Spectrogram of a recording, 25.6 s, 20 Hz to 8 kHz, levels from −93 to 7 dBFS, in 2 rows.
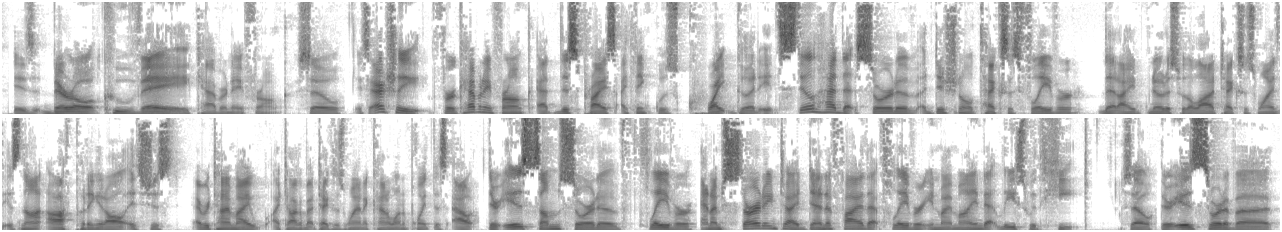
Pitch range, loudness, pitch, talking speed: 95-125 Hz, -27 LUFS, 110 Hz, 205 wpm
